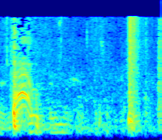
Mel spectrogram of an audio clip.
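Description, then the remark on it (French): A door is pulled shut with a single short thud partway through, during a French-language lesson about the Messiah, while a man's voice speaks over a faint background murmur. “ferme la porte, s'il vous plaît, la porte, là, devant, là. Merci. Voilà.”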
